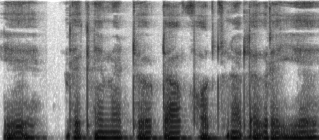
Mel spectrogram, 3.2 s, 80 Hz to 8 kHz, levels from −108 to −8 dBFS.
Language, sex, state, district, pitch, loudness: Hindi, male, Himachal Pradesh, Shimla, 120 Hz, -17 LUFS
